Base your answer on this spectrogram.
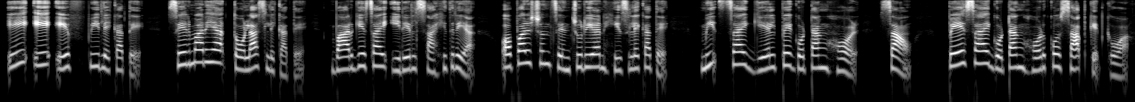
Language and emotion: Santali, neutral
